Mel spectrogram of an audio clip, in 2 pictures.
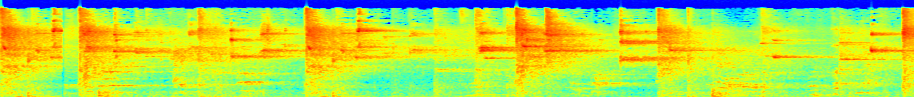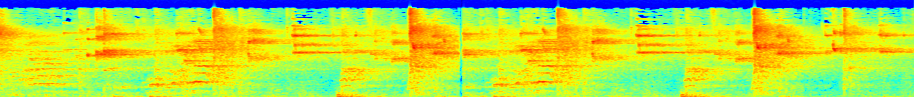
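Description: Rackets smack a shuttlecock back and forth in a rally.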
